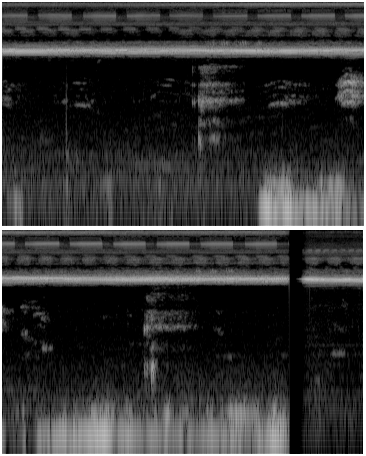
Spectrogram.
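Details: Night chorus of crickets in a secluded rural setting: an unbroken high-pitched trill with pulsing overtones, a few short chirping notes from other callers, low wind-like rumble and a sudden brief gap near the end.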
